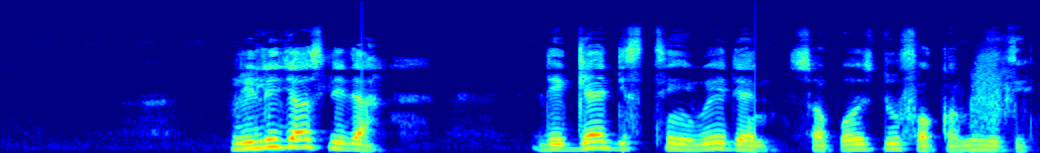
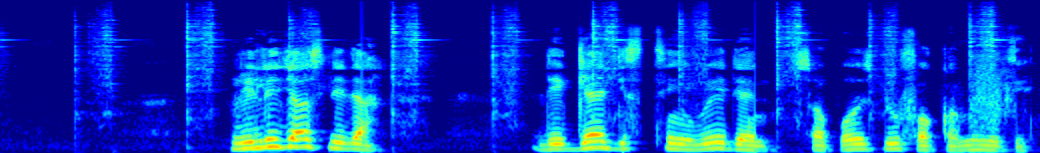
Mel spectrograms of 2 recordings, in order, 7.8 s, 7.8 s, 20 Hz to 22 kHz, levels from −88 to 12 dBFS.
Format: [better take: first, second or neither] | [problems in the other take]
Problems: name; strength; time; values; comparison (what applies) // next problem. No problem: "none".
first | background sound (Cutlery, silverware); 19 dB below the speech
